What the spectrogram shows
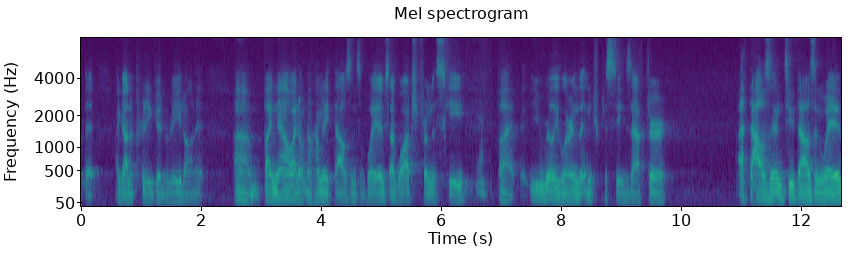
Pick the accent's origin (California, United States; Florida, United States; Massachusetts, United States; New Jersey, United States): California, United States; Stinson Beach; I'm originally from a little town just north of San Francisco in West Marin County. It's called Stinson Beach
